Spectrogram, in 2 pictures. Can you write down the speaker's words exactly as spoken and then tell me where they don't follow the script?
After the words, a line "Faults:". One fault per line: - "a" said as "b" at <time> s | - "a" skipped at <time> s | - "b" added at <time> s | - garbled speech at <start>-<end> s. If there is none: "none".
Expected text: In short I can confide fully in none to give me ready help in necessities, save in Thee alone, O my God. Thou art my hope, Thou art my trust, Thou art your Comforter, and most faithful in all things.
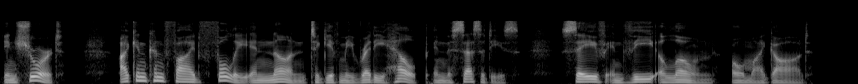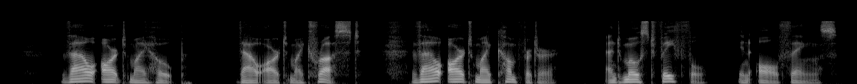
In short I can confide fully in none to give me ready help in necessities, save in Thee alone, O my God. Thou art my hope, Thou art my trust, Thou art my Comforter, and most faithful in all things.
Faults:
- "your" said as "my" at 13.3 s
